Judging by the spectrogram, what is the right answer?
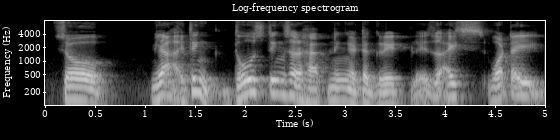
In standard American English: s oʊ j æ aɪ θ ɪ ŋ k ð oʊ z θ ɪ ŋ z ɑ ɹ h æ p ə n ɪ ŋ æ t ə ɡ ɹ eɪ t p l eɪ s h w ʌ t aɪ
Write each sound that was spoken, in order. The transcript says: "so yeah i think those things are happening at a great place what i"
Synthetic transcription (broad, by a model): s oʊ j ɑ aɪ t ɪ ŋ k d oʊ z t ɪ ŋ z ɑ ɹ h æ p ə n ɪ ŋ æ t ə ɡ ɹ eɪ t p l eɪ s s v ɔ t aɪ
